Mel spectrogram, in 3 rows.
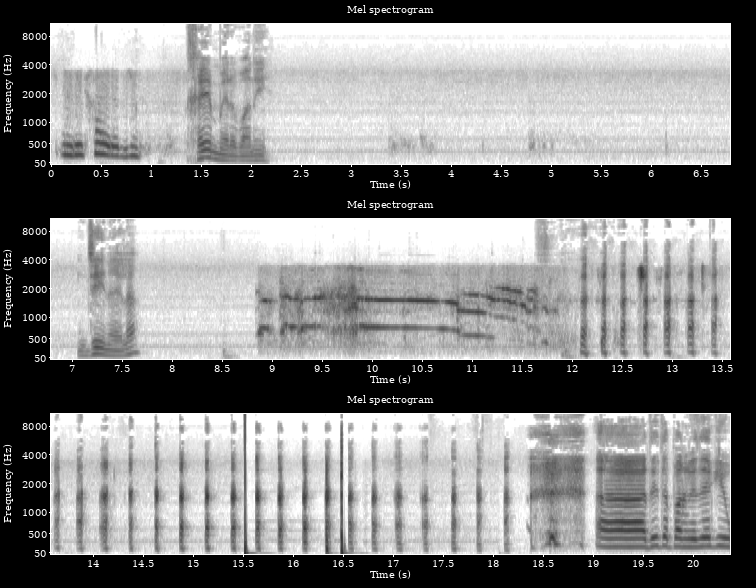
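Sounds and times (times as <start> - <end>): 
speech: 0.1 - 2.3, 7.1 - 7.8, 12.1 - 13.6, 19.1 - 20.3
rooster crowing during a telephone call: 8.8 - 11.9
laughter: 11.7 - 19.1.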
